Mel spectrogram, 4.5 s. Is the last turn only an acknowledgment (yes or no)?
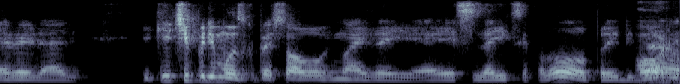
no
